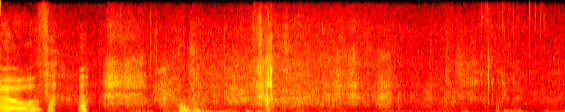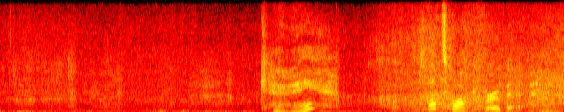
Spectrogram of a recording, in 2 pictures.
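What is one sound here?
Small waves lap softly at the shore.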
